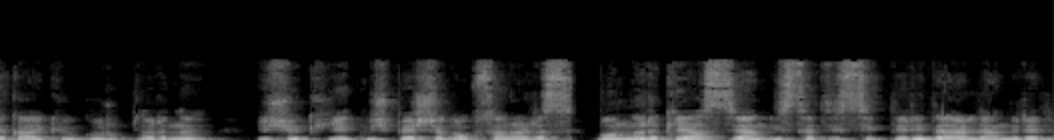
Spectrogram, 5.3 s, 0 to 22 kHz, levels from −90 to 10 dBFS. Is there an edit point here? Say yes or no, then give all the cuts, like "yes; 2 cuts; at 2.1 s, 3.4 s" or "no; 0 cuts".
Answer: yes; 1 cut; at 2.9 s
